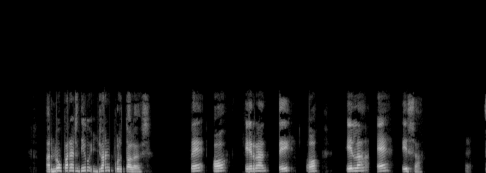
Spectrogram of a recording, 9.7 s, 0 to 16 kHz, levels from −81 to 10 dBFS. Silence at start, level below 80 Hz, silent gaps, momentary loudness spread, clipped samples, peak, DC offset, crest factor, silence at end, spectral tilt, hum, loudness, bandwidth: 0.95 s; -54 dBFS; 3.21-3.81 s, 6.04-6.08 s, 6.66-6.90 s, 7.45-7.52 s, 8.60-8.84 s, 9.08-9.22 s, 9.51-9.69 s; 10 LU; under 0.1%; -2 dBFS; under 0.1%; 18 dB; 0 s; -4 dB/octave; none; -19 LUFS; 7.8 kHz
